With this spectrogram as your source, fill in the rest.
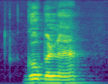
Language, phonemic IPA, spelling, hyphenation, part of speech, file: Dutch, /ˌɡobəˈlɛ̃/, gobelin, go‧be‧lin, noun, Nl-gobelin.ogg
- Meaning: 1. Gobelin, a rich, textured type of hand-stitched tapestry, fit to decorate a wall 2. a similar industrial fabric, used to cover furniture etc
